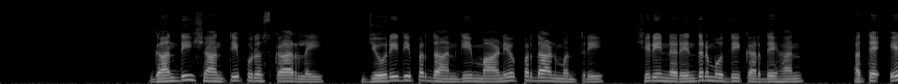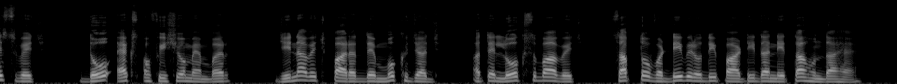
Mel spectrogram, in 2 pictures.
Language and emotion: Punjabi, neutral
